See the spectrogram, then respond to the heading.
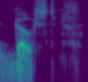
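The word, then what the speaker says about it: GOST: how you pronounce this I'm going to call it the ghost um framework g s no h g St framework um because it it helps us hook those two things together strategy and goals so walk us through the ghost framework if you would sure and yeah and you pronounce that perfectly the reason I like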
